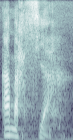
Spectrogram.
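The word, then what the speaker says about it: ἁμαρτία: » Le mot péché en hébreu se prononce amartia.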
